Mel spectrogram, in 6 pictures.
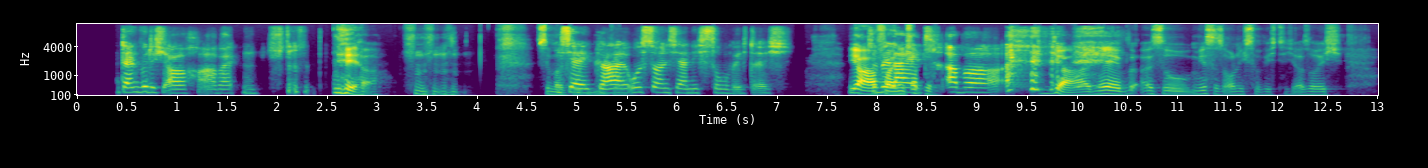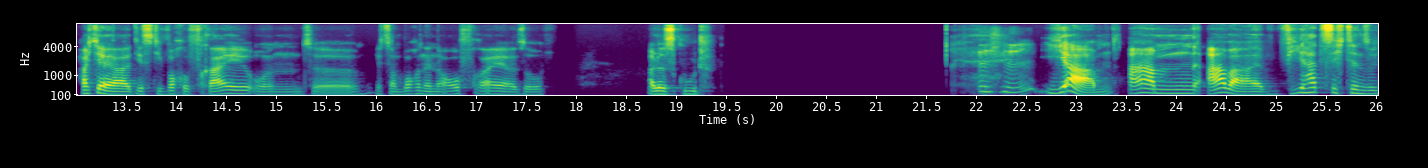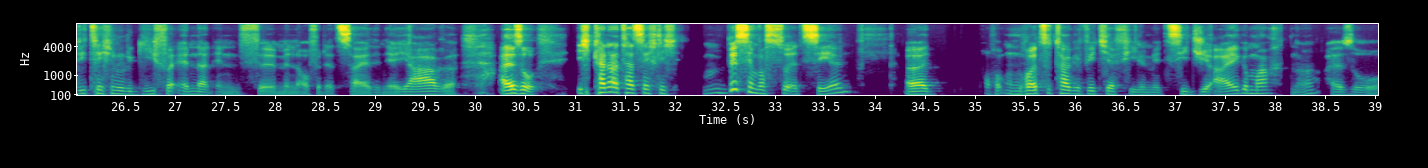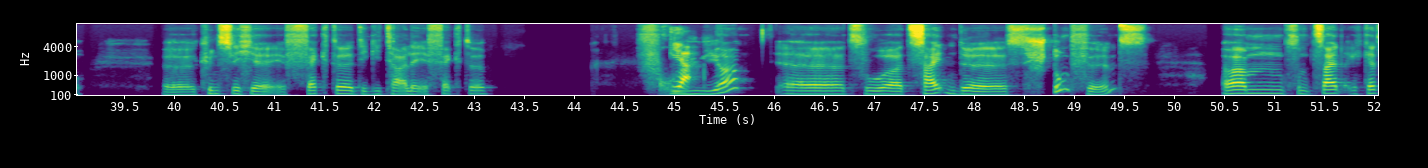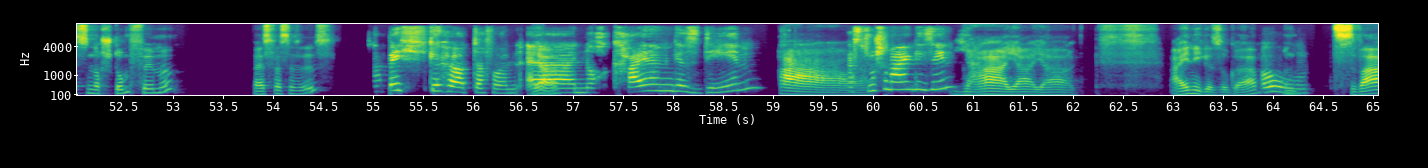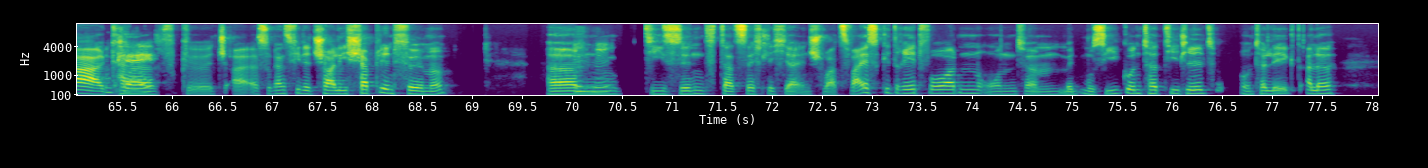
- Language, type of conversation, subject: German, unstructured, Wie hat sich die Darstellung von Technologie in Filmen im Laufe der Jahre entwickelt?
- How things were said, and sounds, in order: chuckle; laughing while speaking: "Ja"; giggle; laugh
